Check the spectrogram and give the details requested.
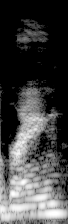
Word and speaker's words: brane: is what is on what you call a brane. BRANE is how it is spelled.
